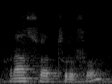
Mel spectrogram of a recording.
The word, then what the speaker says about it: François Truffaut: François Truffaut, is it correct to pronunciation? Yeah. François Truffaut.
